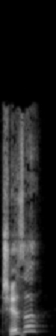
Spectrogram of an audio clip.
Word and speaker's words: Chizza: But there's no T in there. There's no like CK. It's C-H-I-Z-Z-A.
